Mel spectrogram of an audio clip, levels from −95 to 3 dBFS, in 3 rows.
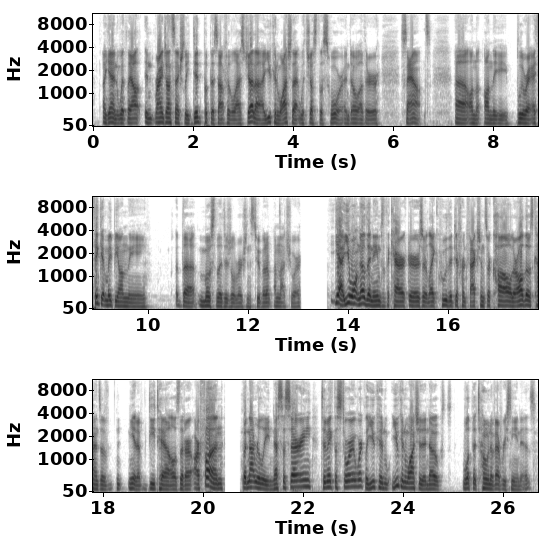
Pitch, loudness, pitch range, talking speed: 130 Hz, -20 LUFS, 115-140 Hz, 235 wpm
